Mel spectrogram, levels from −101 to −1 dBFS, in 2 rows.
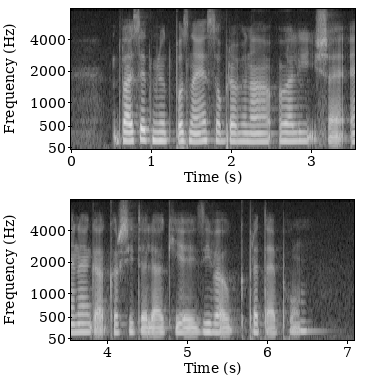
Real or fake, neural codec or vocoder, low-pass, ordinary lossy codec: real; none; none; none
